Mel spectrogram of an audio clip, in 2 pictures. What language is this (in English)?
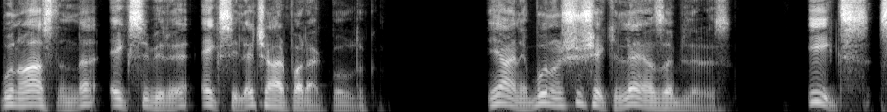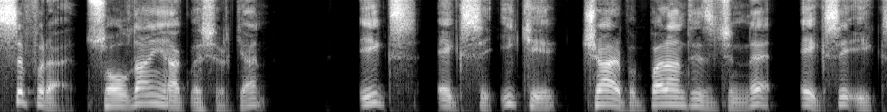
Turkish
